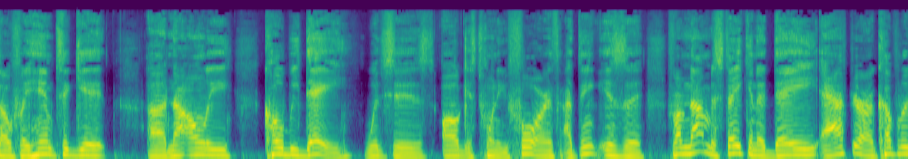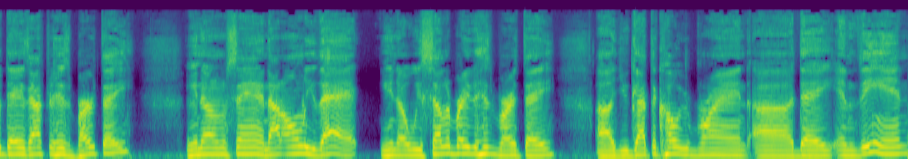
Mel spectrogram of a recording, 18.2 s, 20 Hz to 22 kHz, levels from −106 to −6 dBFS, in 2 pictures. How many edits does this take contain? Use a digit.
0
